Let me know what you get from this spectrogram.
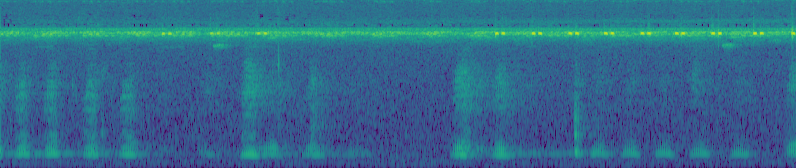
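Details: Pig frogs grunting: a run of evenly spaced low grunts at the start, a quieter middle stretch, then another steady series of grunts, all beneath a constant high insect buzz.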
